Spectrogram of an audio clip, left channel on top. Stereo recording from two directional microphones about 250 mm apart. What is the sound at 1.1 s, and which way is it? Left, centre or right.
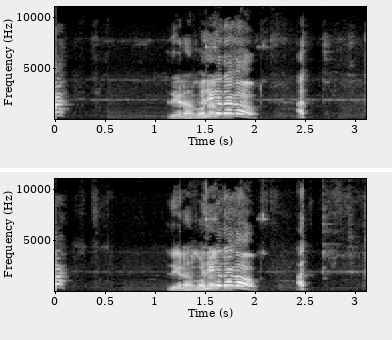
Speech, right.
